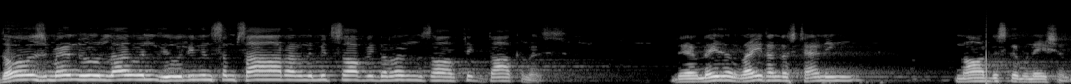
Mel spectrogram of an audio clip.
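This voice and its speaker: A high-pitched man talks in an Indian accent at a fairly slow pace. His pitch varies in an ordinary way. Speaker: spiritual teacher. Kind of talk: spiritual discourse.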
